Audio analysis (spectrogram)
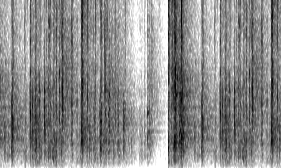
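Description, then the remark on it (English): A sack is shaken hard by a goat in a story, who rattles it furiously, giving a dense, crackling rustle of rapid bursts. A brief pause falls midway before the frantic rattling resumes just as loudly. “Kill them all," the goat shouted, rattling his sack more furiously than ever.”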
